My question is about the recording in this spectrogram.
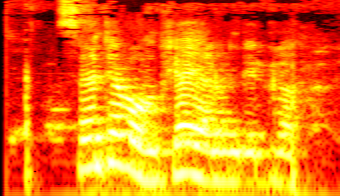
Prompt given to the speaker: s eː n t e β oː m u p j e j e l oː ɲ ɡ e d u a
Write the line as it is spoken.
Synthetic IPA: s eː n t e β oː m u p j a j a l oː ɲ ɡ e d w a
